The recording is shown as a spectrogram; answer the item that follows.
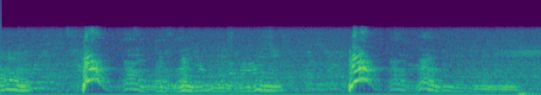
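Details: Domestic basset hound making overtures to a cat, letting out two loud barks about three seconds apart with wavering, moaning vocalizing between them.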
